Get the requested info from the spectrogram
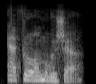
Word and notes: afrormosia: Indian

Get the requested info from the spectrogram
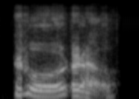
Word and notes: rural: Indian

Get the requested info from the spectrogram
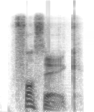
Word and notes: fossick: British English

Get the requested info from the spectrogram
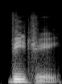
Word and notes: vegie: American English

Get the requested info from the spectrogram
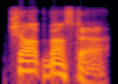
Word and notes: chartbuster: British English

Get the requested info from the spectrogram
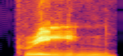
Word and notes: green: American English

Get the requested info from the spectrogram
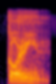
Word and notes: chorine: Indian

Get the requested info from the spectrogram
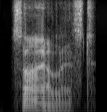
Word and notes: sciolist: British English

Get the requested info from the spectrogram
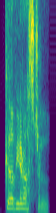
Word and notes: curvirostral: Indian

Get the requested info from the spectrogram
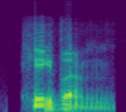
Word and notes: heathen: American English

